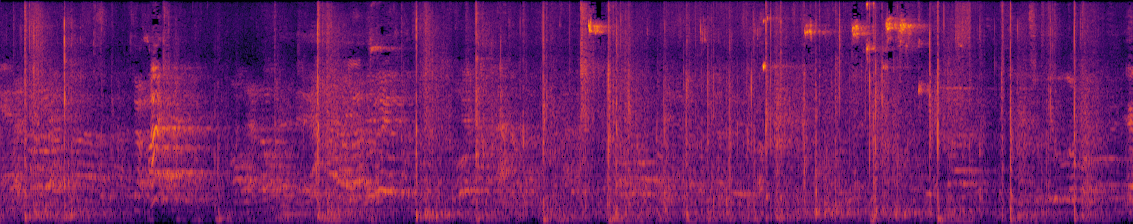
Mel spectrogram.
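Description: Several young men call out to each other while playing.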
